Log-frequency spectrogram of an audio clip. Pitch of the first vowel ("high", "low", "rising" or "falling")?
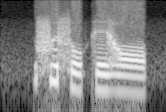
high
